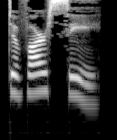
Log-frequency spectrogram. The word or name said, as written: Devarsi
